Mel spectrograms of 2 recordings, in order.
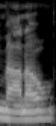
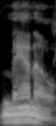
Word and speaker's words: Manno: Well, so the Italian pronunciation, it's supposed to be Manno, but my husband's family has always done Manno. And that's just, so people call me either one. But Okay. technically it is Manno.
